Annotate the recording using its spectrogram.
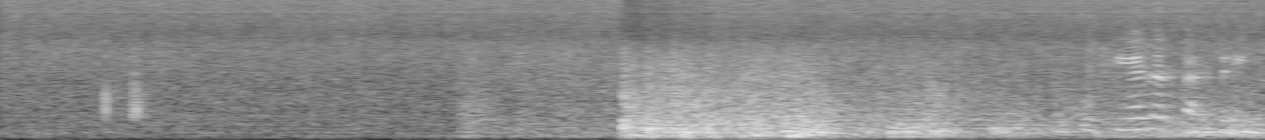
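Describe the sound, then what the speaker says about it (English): Thunder rumbles in: faint ticks at first, then a sudden loud crack and a long, heavy rolling roar with rain-like hiss that stays strong to the end. "Hear the thundering, right?"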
